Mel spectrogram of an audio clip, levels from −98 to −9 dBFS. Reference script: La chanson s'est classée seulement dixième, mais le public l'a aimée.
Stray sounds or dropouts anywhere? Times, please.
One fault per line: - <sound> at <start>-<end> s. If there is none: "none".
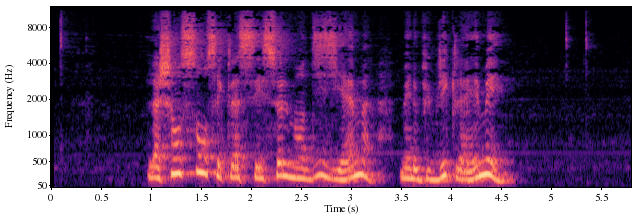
none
